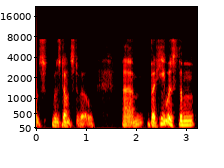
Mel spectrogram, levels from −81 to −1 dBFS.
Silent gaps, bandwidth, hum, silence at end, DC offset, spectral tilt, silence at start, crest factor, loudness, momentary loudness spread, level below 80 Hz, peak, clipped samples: none; 7.6 kHz; none; 0.1 s; under 0.1%; -7.5 dB/octave; 0 s; 18 dB; -25 LUFS; 14 LU; -60 dBFS; -6 dBFS; under 0.1%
